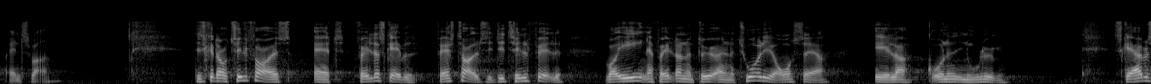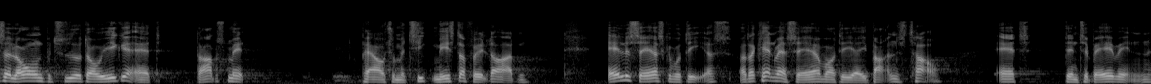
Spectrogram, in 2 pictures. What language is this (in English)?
Danish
